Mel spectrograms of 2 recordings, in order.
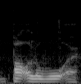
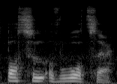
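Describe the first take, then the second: First: The T sounds are dropped, not pronounced. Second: The T sounds are clearly pronounced. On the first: The speaker calls it wrong. "they don't actually say" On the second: The speaker calls it right.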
